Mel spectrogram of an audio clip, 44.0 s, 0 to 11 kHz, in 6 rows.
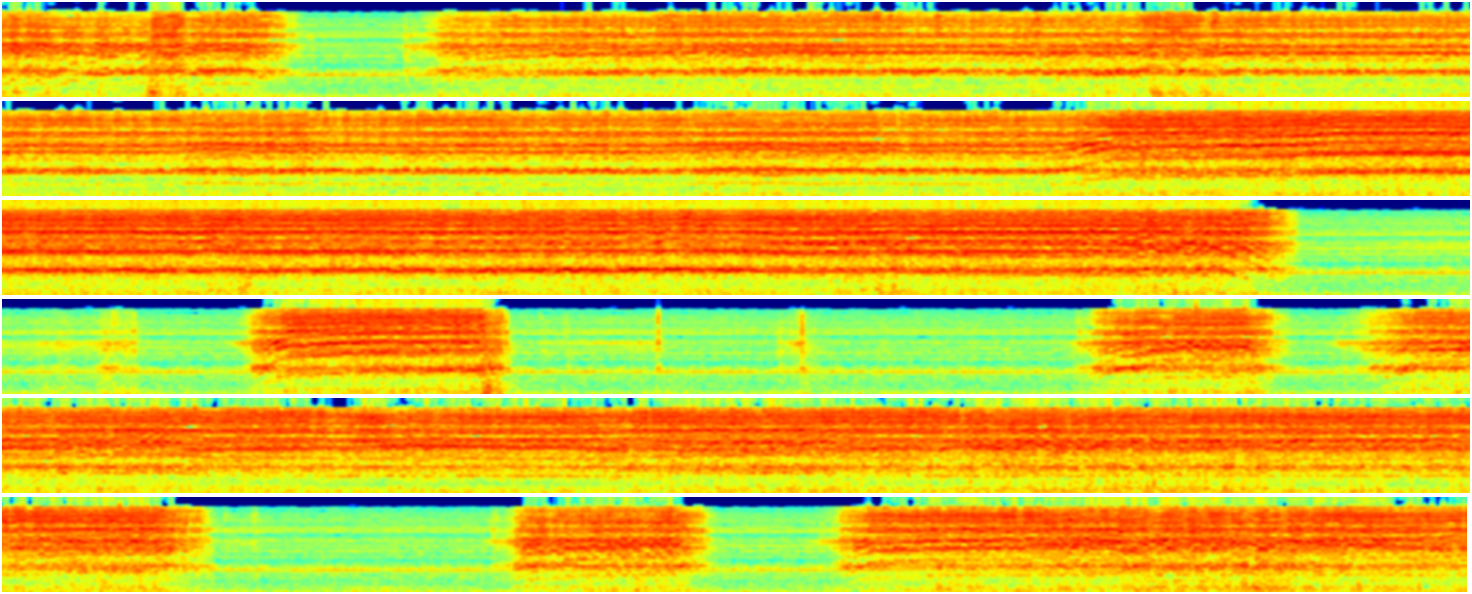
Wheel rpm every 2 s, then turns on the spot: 80, 100, 110, 110, 110, 110, 170, 230, 220, 220, 100, 40, 50, 40, 100, 160, 160, 160, 110, 50, 100, 150.
24-26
